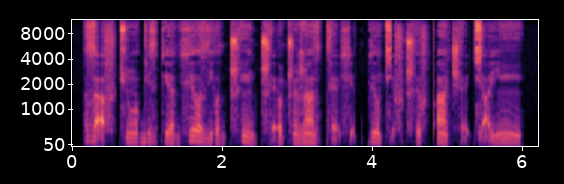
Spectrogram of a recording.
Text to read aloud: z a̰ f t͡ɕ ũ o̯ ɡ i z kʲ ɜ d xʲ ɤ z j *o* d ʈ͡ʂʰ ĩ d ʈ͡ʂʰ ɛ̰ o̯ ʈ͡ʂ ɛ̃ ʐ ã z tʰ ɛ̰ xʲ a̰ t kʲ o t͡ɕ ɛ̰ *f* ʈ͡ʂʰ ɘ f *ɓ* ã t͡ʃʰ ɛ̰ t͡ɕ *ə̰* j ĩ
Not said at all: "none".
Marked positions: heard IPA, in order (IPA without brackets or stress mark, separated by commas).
ɤ, f, pʼ, a̰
